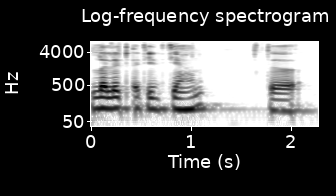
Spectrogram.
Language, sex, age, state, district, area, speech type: Kashmiri, male, 18-30, Jammu and Kashmir, Anantnag, urban, spontaneous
